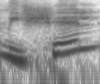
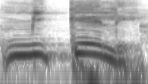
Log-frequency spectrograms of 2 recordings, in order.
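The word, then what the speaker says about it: Michele: se pronuncia Así que este Michelle se pronuncia mikele Así que el nuevo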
